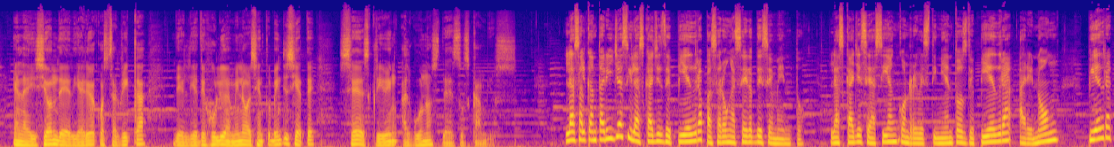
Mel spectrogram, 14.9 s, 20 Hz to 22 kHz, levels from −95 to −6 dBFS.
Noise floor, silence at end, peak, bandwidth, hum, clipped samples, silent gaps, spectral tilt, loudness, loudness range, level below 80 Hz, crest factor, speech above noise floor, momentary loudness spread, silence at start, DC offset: -40 dBFS; 0 s; -2 dBFS; 19.5 kHz; none; under 0.1%; none; -5.5 dB/octave; -16 LUFS; 4 LU; -38 dBFS; 14 dB; 25 dB; 10 LU; 0.15 s; under 0.1%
